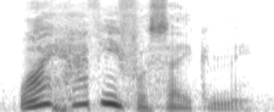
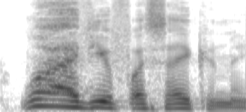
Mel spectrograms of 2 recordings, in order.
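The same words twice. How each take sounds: First: It is said in an exasperated, challenging tone. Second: It is said in a plain, reading tone.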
